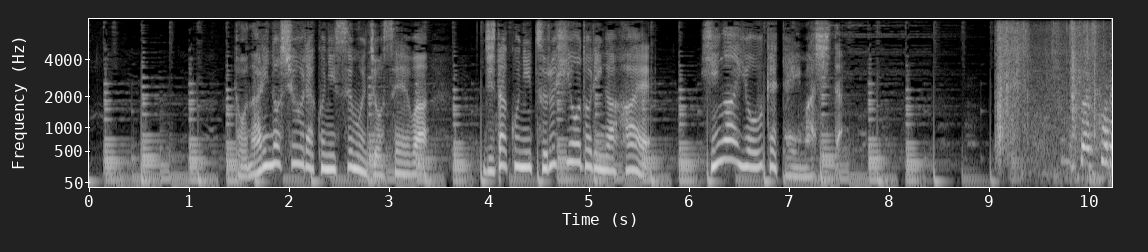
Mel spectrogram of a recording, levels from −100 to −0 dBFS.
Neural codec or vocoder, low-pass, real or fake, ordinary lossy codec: none; none; real; none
